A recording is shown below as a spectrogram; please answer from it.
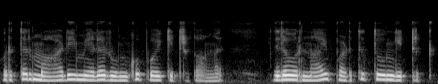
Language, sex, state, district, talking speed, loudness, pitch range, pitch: Tamil, female, Tamil Nadu, Nilgiris, 135 wpm, -13 LUFS, 190-220 Hz, 205 Hz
